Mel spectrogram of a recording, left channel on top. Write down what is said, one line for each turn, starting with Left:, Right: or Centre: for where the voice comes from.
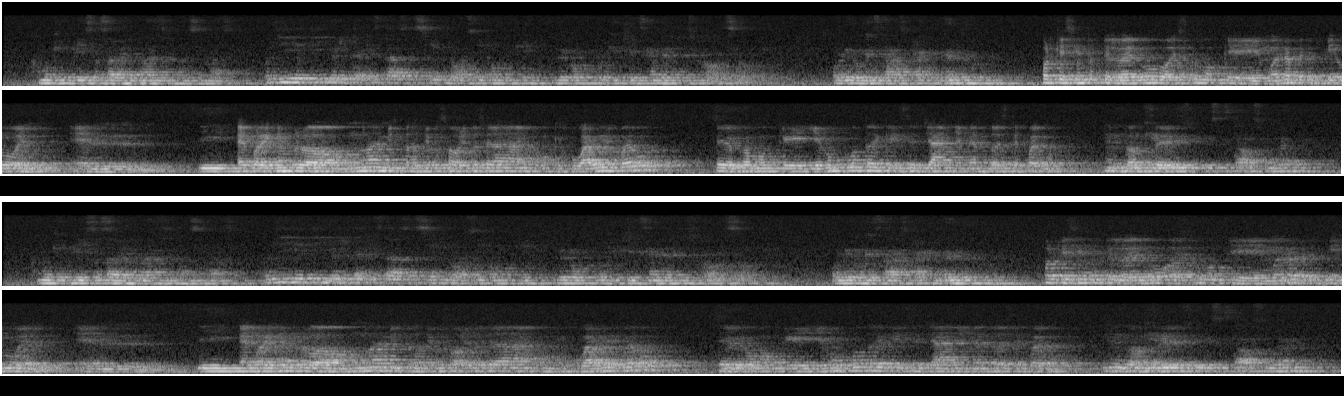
Right: como que empiezas a ver más y más y más. Oye, ¿y a ti ahorita qué estás haciendo? Así como que luego, ¿por qué quieres cambiar tus hobbies o, o luego qué estabas practicando?
Left: Porque siento que luego es como que muy repetitivo
Right: Repetitivo.
Left: el, el,
Right: Sí,
Left: Eh, por ejemplo, uno de mis pasatiempos favoritos era como que jugar videojuegos,
Right: sí.
Left: pero como que llega un punto de que dices, ya, ya me hartó este juego.
Right: Y
Left: Entonces,
Right: luego, ¿qué videojuegos estabas jugando?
